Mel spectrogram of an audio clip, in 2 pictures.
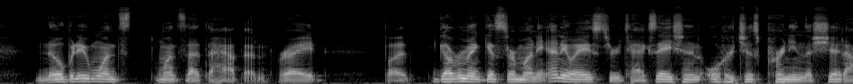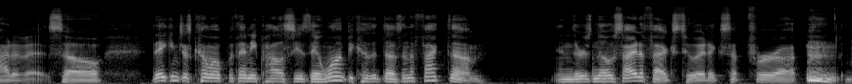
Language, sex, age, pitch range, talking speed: English, male, 30-49, 100-130 Hz, 170 wpm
